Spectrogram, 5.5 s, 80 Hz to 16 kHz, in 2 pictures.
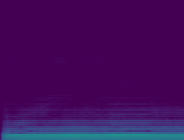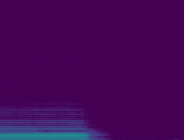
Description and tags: horn tone Bb3
A sustained Bb3 played at a medium volume on the horn. May be useful to build background chords. Recorded with a Zoom h4n placed about a metre behind the bell.
bb, tone, horn, b-flat3, bb3, b-flat, note, french-horn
